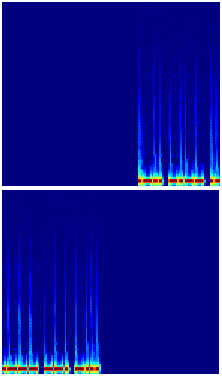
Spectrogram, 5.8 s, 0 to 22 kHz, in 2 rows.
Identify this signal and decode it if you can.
Morse code, heard as a keyed tone, about 36 wpm, 700 Hz. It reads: LY1GB
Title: DXCC-100 Call Signs - 5 Characters - Repeated 3x - 35wpm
